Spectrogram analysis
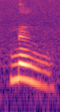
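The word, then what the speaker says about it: หนึ่ง: 它叫能。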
